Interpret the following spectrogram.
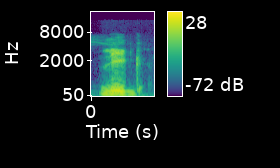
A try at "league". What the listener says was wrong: League. You need to elongate your E sound a little bit, otherwise it sounds a bit like lig, okay? So league.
